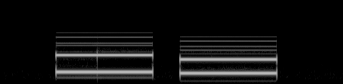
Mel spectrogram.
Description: Aircraft SELCAL, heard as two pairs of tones. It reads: GS-FQ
